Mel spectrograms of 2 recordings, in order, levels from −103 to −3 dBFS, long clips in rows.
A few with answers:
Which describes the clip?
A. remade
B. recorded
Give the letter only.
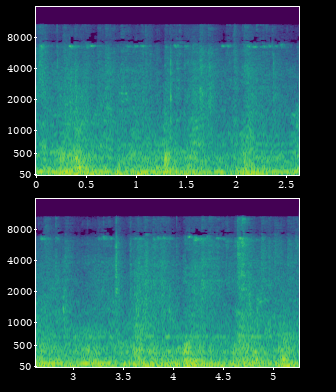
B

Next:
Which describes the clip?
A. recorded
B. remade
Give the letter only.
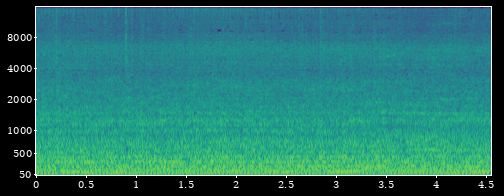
B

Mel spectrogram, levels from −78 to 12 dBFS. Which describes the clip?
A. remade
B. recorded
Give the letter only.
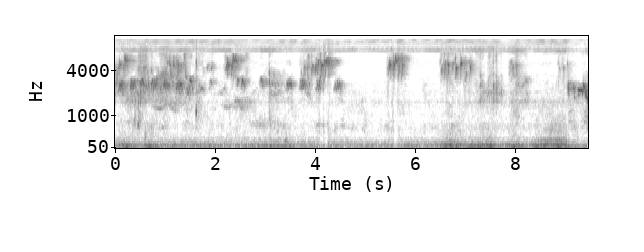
B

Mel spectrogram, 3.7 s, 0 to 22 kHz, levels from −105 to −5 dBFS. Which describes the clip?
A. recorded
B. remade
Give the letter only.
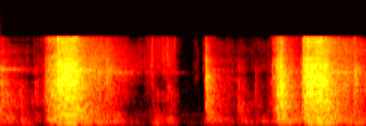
A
